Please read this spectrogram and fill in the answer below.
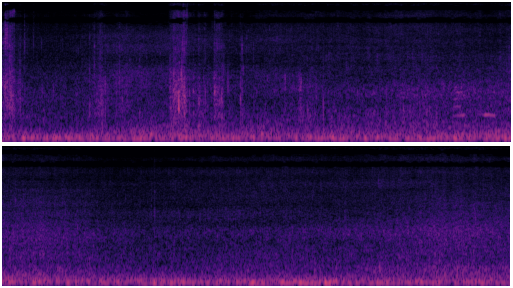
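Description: Steady low rumble of wind on the microphone over small waves lapping on a rocky shore, with a couple of sharp clicks in the first two seconds.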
